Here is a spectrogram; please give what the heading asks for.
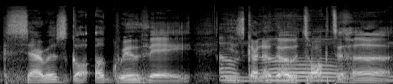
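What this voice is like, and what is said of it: Imitated British accent. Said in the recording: “There's this guy with a British accent.”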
